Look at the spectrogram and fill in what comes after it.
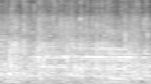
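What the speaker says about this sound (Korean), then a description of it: "박수로 환영해 주실까요?" A brief burst of dense audience applause welcomes a young cellist at an office opening ceremony, with a murmur of crowd voices mixed in.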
